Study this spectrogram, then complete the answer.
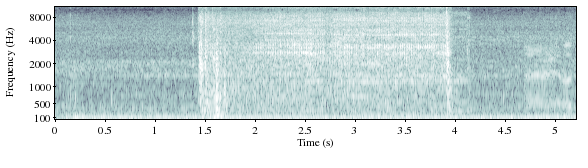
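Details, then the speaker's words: Honda Civic moon roof, possibly replaced before: a low steady motor hum with rough, rattly grinding as the roof travels, "like marbles inside", before greasing. Sunroof grinding noise, cause unconfirmed. "And then I'm going to [ __ ] grease the inside really quick cuz it sounds like marbles in the inside."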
